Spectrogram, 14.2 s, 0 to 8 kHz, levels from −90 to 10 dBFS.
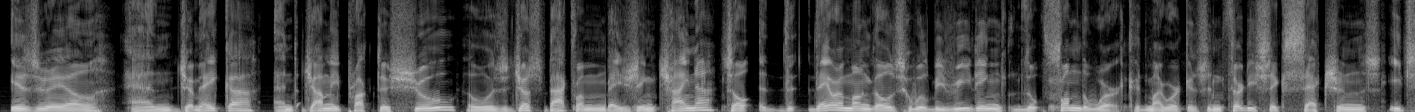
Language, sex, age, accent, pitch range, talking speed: English, male, 60-79, American, 85-120 Hz, 140 wpm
